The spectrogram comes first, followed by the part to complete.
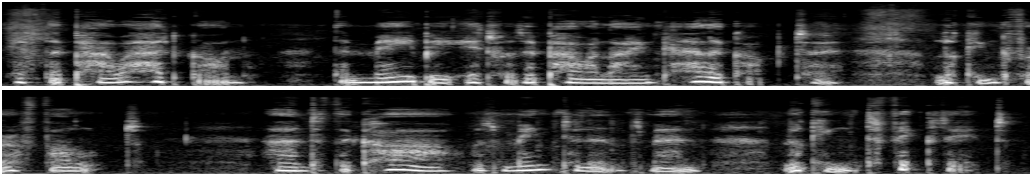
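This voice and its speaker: A woman reading a book aloud as ASMR in a breathy, unvoiced whisper, with hushed, deliberate phrasing in short pieces. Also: on the low side, poor audio. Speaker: audiobook reader.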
